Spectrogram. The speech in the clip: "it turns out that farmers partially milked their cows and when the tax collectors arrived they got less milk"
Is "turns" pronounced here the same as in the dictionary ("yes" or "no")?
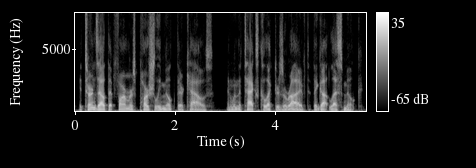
yes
